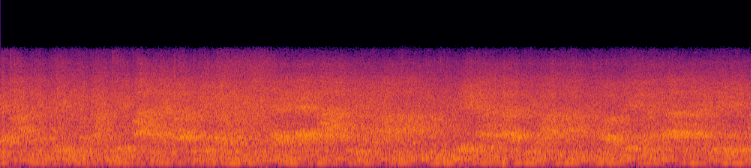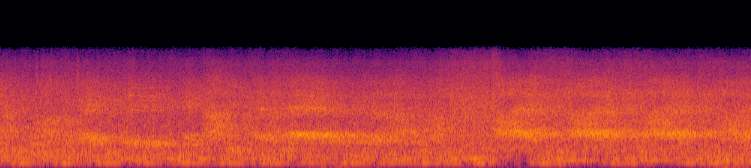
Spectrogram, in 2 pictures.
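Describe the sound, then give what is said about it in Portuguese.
A large crowd of Palmeiras supporters chants and cheers in unison at the Palestra stadium as a Campeonato Paulista match begins, a dense, steady roar of many voices filling the whole stretch with rhythmic swells, loud and continuous with no single voice standing out. “Agora, agora o jogo vai ficar bom, já começando com a torcida cantando desse jeito.”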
